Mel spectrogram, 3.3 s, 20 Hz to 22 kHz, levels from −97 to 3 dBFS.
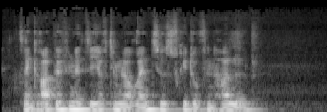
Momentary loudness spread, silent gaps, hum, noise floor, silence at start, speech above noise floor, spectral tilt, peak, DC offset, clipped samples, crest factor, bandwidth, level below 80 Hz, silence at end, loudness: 10 LU; none; none; -58 dBFS; 0.25 s; 44 dB; -7.5 dB/octave; -2 dBFS; under 0.1%; under 0.1%; 14 dB; 8.8 kHz; -50 dBFS; 0.65 s; -15 LUFS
